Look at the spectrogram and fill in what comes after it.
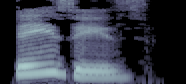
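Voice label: "daisies", British English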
